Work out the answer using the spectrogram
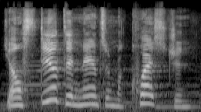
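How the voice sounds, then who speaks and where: A woman's voice: high voice, expressive, normal speed, soft background music, pitched above the performer's own voice. A woman voicing a nervous, spunky young farm filly with a rural drawl, played from a pony fanfic reading.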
